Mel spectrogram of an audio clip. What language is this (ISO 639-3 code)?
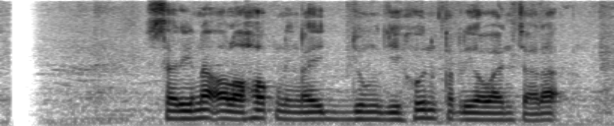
sun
